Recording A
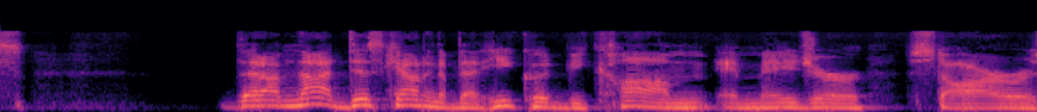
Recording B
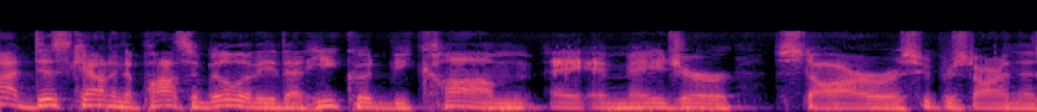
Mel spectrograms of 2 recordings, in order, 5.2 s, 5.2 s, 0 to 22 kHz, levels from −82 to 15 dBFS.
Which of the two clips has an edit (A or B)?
A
